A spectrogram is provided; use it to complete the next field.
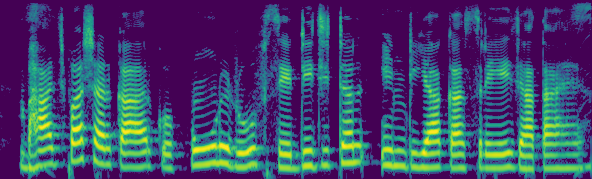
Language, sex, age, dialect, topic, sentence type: Hindi, female, 18-24, Hindustani Malvi Khadi Boli, banking, statement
